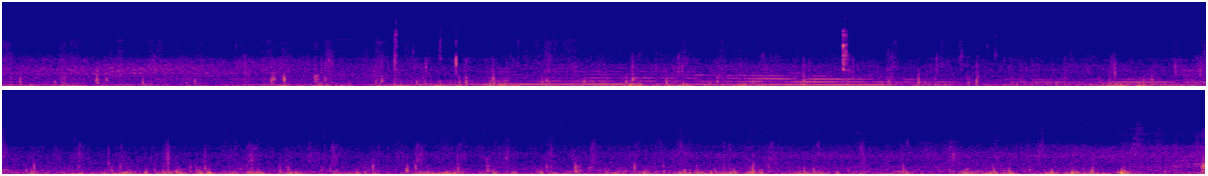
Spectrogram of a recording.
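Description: Footsteps of a person walking in wellington boots along a wet pavement, with irregular low knocks and rumble. From about six to fifteen seconds in, a steady low hum with several pitches runs under the steps and slowly falls in pitch.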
